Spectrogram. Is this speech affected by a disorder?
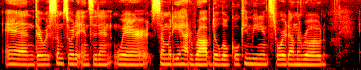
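No.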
